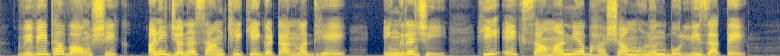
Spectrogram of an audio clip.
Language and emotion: Marathi, neutral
